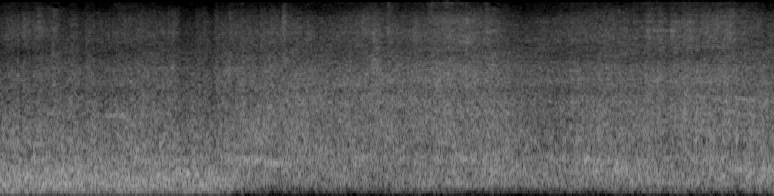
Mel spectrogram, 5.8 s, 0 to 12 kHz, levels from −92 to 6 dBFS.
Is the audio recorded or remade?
remade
